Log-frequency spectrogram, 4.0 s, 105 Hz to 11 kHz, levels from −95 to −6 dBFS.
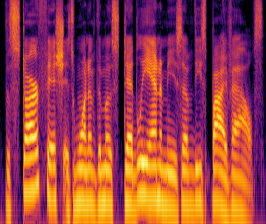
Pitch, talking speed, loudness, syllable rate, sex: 160 Hz, 180 wpm, -18 LUFS, 5.3 syllables/s, female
